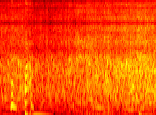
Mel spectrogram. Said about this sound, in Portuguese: Aí, até palmas hoje, viu?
